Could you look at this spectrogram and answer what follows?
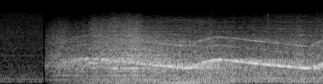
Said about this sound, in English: As we're walking down the street, we heard an ambulance coming into the neighborhood. Someone must be getting hurt or getting very sick.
